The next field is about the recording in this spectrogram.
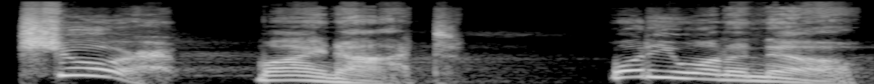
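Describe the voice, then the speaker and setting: An actor playing a mocking young male villain in a game cutscene, theatrical and sly, teasing with drawn-out lines and sudden whispers. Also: high voice, wildly swooping pitch, a bit bright, big-room sound, exaggerated voice. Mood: taunting. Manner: playful taunting, teasing drawn-out delivery with whispers. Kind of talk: video game cutscene voice acting.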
